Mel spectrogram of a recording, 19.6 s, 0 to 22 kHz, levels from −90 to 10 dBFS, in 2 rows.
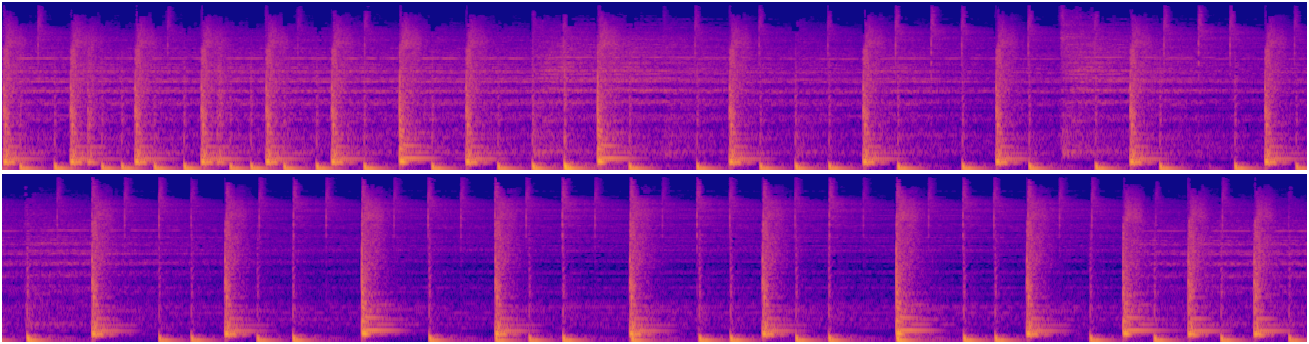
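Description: Music clip, no faults heard.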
